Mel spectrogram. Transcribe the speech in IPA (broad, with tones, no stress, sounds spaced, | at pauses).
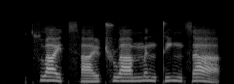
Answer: t͡s w a˥˩ ɪ̯ t͡sʰ a˧˥ ɪ̯ ʈ͡ʂ w ä˥ m ə˥˧ n t̪ i˥˧ ŋ s ä˥˩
